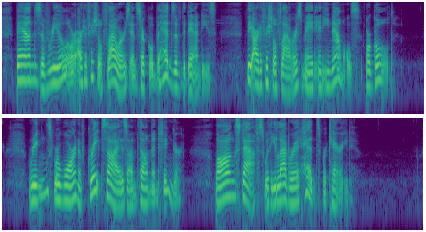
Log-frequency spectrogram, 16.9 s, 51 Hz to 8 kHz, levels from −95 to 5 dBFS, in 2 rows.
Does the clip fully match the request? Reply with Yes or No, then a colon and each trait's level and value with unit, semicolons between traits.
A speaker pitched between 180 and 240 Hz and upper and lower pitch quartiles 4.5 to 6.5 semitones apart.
Yes: high, 190 Hz; average, 5.0 semitones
